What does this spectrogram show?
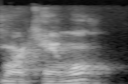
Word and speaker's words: Marc Hamel: I mentioned that uh my name is Mark Hamill not spelled the same and I was bored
